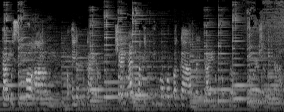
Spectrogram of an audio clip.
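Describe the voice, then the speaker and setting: Woman hosting over loud music. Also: on the high side, fairly quick. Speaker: host of an online radio talk show. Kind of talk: casual live hosting mixing English and Filipino.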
